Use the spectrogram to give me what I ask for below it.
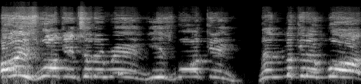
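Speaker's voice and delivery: fake ringside commentator yelling. Mocking a commentator who yells at everything in the ring, imitating his excited yelling. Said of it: "Why are you yelling?".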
